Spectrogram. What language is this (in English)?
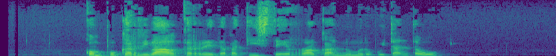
Catalan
